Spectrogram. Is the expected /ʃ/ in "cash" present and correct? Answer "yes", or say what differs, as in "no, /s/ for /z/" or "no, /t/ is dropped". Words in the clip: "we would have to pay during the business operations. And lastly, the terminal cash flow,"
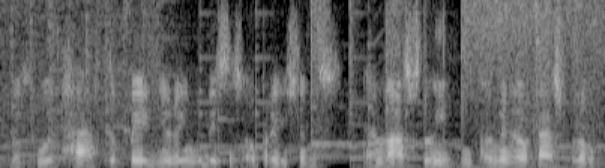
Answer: no, /s/ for /ʃ/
